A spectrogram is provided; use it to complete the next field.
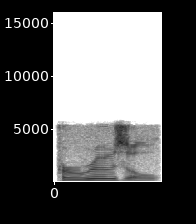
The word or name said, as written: perusal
